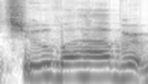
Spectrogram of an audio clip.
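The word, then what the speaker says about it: Chuba Hubbard: His real name is Chuba Hubard, but I you know we play around.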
